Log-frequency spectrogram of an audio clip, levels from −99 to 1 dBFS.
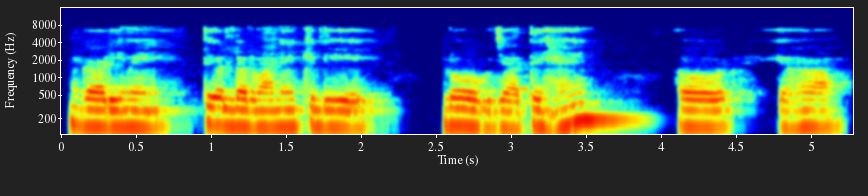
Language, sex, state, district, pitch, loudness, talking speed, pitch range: Hindi, male, Chhattisgarh, Balrampur, 140 Hz, -17 LUFS, 135 wpm, 140-150 Hz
